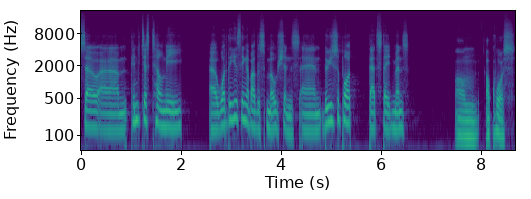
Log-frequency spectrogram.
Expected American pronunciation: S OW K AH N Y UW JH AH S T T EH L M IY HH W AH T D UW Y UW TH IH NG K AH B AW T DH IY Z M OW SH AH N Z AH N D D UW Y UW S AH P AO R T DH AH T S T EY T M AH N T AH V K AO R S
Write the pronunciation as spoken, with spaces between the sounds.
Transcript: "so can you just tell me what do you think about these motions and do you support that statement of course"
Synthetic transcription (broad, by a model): S OW K AH N Y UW JH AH S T T EH L M IY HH W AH T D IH Y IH TH IH NG K AH B AW T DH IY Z M OW SH AH N Z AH N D D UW Y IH S AH P AO R T DH AH T S T EY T M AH N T AH V K AO R S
